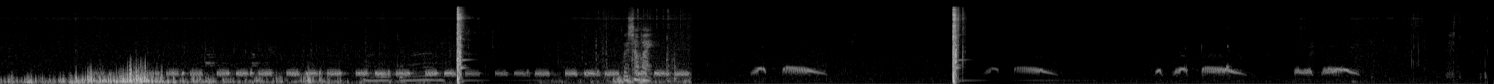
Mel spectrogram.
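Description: Two sharp PCP air rifle shots about five seconds apart, one about four and a half seconds in and one about nine and a half seconds in. Doves call around them, with a rapid pulsed call before the second shot and short cooing calls after it. A low rumbling noise fills the first few seconds.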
